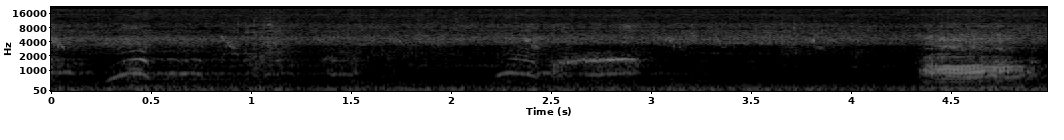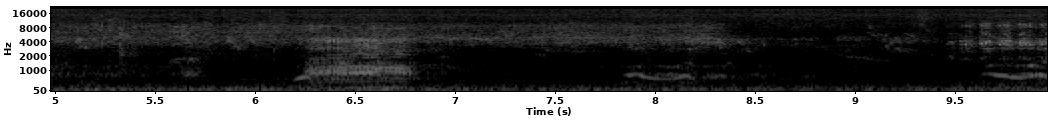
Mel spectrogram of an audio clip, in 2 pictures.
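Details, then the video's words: Domestic country geese giving loud nasal honks, bending upward and downward, some in short bursts and two stronger harsh blasts near the middle, over constant low-pitched background rumble. "The sounds of Country goose call is relaxing."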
